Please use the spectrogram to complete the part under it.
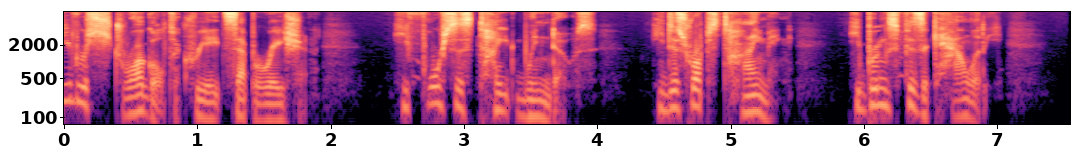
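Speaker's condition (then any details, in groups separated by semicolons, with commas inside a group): No condition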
